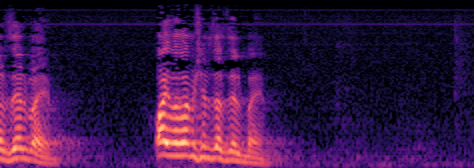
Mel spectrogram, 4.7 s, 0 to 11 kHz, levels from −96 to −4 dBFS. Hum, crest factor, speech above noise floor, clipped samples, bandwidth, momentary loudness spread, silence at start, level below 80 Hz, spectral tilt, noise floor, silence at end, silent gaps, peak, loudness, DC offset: none; 20 dB; 44 dB; under 0.1%; 8.6 kHz; 19 LU; 0 s; -64 dBFS; -6.5 dB/octave; -64 dBFS; 2.05 s; none; -4 dBFS; -21 LUFS; under 0.1%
